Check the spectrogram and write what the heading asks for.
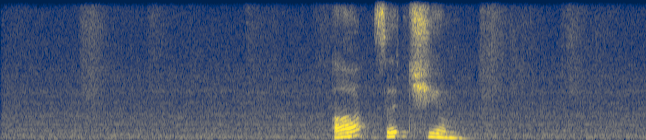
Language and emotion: Russian, neutral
